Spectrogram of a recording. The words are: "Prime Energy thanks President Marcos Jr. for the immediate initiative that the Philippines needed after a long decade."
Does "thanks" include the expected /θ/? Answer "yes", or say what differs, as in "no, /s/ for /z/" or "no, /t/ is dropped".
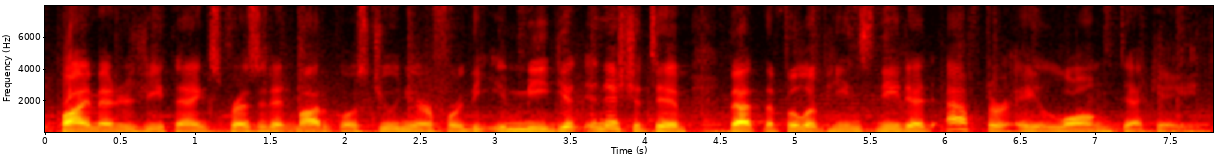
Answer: yes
